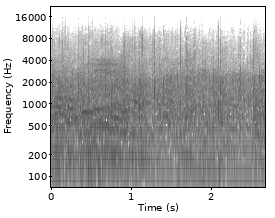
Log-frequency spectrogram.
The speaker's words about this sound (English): I have no idea why you clapped for that. I am so offended right now that you clapped.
